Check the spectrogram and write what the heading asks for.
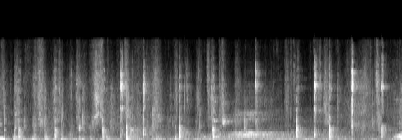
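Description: Table tennis ball being struck back and forth in a rally: a quick series of sharp clicks as it hits the rackets and bounces on the table.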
